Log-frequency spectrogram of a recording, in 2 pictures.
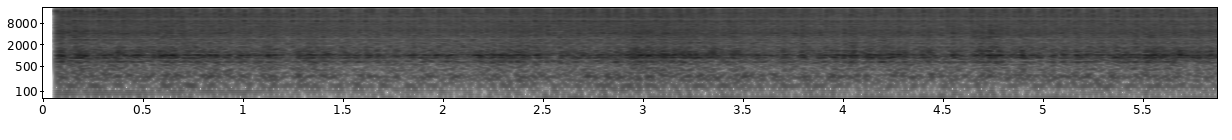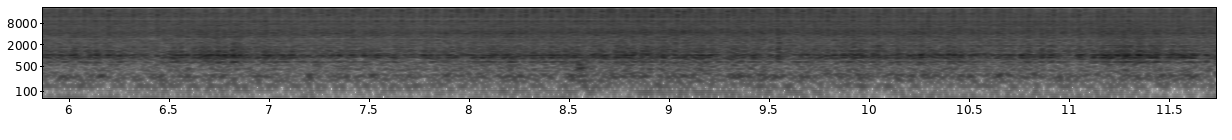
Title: Diagnose noise of bad water pump in car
